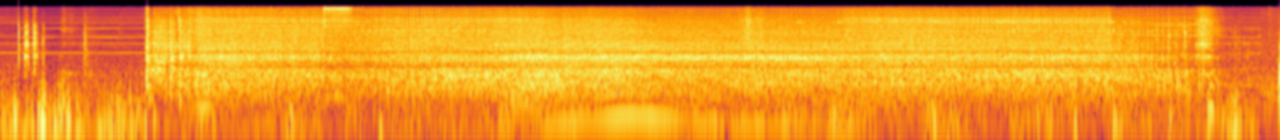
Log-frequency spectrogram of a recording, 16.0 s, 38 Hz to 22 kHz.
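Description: VW 1.5 TSI turbocharged direct-injection four-cylinder petrol engine, heard with the bonnet open, being cranked and catching about two seconds in, then running at a steady idle. Its engine speed rises and falls once about eight seconds in.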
